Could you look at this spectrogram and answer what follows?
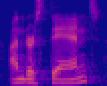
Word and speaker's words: understand: Understand, the root is stand, so you put the stress there, and believe, the stress is here, live, right?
